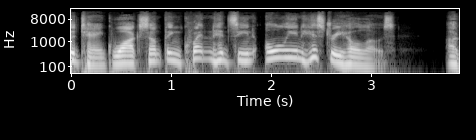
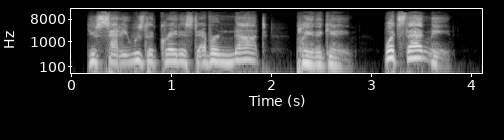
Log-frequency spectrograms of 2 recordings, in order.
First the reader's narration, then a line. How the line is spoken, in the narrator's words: Quentin whispered to John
